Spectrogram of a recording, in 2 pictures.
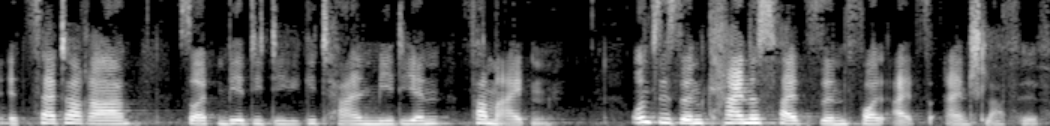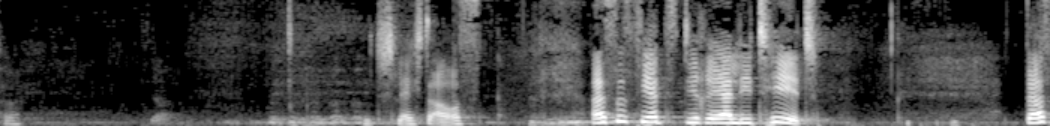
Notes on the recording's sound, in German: Vortrag und Podiumsdiskussion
